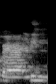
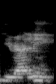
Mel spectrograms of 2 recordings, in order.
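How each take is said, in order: First: The first vowel sounds like 'eh'. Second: The first vowel sounds like 'eye'. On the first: The speaker calls it wrong. "it's not Veralin" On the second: The speaker calls it right. "that's the correct way to pronounce my name"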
